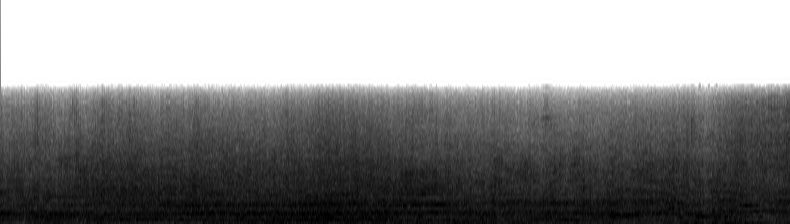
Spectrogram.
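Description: Stock car engines from a pack of cars circling an oval track, heard together as a loud, steady engine noise.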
